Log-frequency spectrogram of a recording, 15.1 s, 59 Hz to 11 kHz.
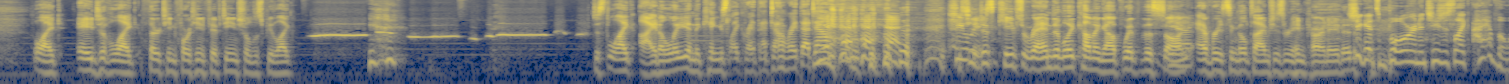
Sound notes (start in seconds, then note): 5.0 laughs; 8.2 laughs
